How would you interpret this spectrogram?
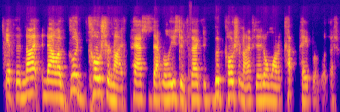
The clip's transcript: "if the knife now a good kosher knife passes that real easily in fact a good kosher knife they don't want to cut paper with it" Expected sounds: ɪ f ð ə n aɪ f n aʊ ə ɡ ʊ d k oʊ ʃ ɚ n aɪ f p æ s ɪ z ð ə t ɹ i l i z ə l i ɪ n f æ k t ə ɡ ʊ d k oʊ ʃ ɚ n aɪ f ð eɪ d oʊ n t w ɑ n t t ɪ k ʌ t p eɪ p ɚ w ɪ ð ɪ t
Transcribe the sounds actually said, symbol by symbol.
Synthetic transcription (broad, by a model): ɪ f ð ə n aɪ n aʊ ə ɡ ʊ d k oʊ ʃ ɚ n aɪ f p æ s ɪ z ð ə t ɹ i l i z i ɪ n f æ k t ə ɡ ʊ d k oʊ ʃ ɚ n aɪ f ð eɪ d oʊ n t w ɑ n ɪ k ʌ t p eɪ p ɚ w ɪ ð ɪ t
